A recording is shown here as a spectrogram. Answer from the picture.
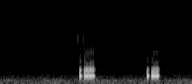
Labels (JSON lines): {"label": "biophony, knock croak", "recorder": "SoundTrap 300"}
